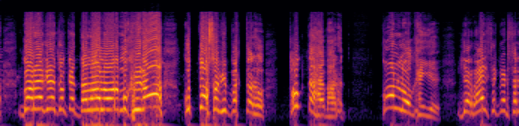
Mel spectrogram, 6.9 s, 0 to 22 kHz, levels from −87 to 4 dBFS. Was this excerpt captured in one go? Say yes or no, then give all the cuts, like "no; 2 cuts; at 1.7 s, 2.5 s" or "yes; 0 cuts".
yes; 0 cuts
